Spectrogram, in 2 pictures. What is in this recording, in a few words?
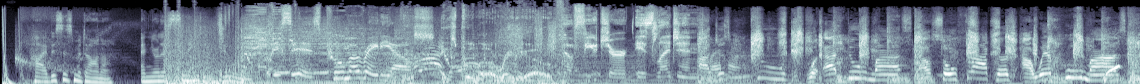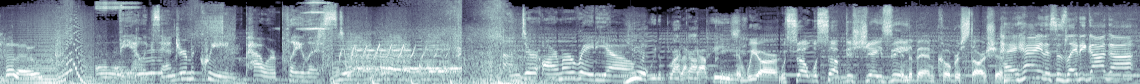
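voice over english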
